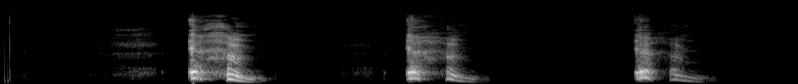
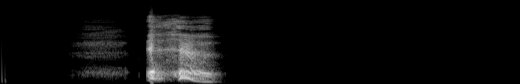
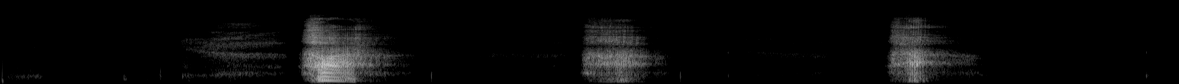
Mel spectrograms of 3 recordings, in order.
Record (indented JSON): {
  "three_cough_length": "8.0 s",
  "three_cough_amplitude": 29204,
  "three_cough_signal_mean_std_ratio": 0.27,
  "cough_length": "5.2 s",
  "cough_amplitude": 29204,
  "cough_signal_mean_std_ratio": 0.25,
  "exhalation_length": "11.8 s",
  "exhalation_amplitude": 24264,
  "exhalation_signal_mean_std_ratio": 0.24,
  "survey_phase": "beta (2021-08-13 to 2022-03-07)",
  "age": "65+",
  "gender": "Male",
  "wearing_mask": "No",
  "symptom_none": true,
  "smoker_status": "Ex-smoker",
  "respiratory_condition_asthma": false,
  "respiratory_condition_other": false,
  "recruitment_source": "REACT",
  "submission_delay": "2 days",
  "covid_test_result": "Negative",
  "covid_test_method": "RT-qPCR",
  "influenza_a_test_result": "Negative",
  "influenza_b_test_result": "Negative"
}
